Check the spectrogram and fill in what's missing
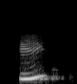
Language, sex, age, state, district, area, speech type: Gujarati, female, 45-60, Gujarat, Mehsana, rural, conversation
